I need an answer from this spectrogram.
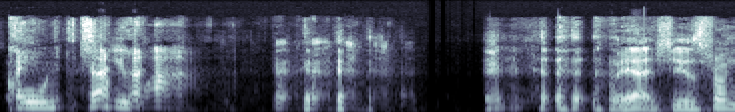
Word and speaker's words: konnichiwa: So it's pronounced konnichiwa.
